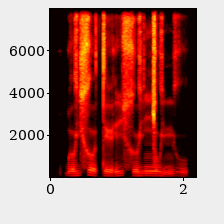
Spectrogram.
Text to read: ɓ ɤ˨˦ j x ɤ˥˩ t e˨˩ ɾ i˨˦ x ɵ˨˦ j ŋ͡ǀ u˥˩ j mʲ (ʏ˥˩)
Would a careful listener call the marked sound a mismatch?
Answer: yes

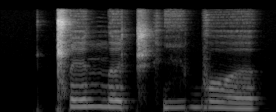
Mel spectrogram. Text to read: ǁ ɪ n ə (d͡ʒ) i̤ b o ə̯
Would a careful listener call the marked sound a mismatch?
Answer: yes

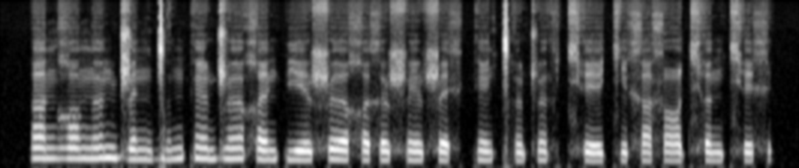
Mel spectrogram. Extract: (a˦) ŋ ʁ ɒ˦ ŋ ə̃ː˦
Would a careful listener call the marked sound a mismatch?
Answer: no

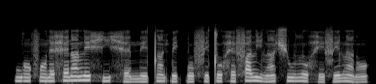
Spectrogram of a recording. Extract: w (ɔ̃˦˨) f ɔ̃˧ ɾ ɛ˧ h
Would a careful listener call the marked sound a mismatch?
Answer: yes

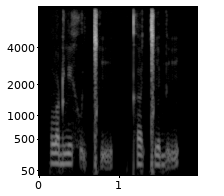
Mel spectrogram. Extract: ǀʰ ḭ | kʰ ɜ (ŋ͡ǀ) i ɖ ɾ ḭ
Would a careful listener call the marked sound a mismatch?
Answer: yes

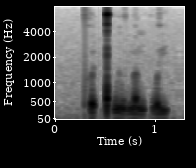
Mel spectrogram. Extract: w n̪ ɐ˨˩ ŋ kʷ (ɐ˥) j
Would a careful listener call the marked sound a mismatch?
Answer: yes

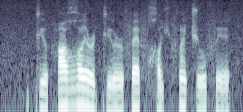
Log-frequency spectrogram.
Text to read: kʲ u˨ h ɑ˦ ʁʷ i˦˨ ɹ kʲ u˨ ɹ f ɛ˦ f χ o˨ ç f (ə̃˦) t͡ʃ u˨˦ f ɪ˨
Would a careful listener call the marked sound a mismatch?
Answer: no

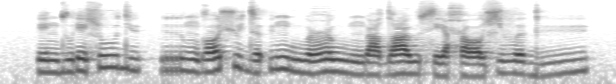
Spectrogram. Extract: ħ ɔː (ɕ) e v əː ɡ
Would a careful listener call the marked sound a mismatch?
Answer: no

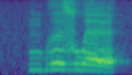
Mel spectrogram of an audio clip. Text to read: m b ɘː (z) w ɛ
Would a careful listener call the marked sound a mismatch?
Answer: no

